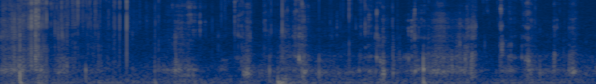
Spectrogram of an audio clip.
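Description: A bite into a crusty toasted French hot-dog bun, with a crunch right at the start, then chewing with small, irregular crunches and mouth clicks.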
